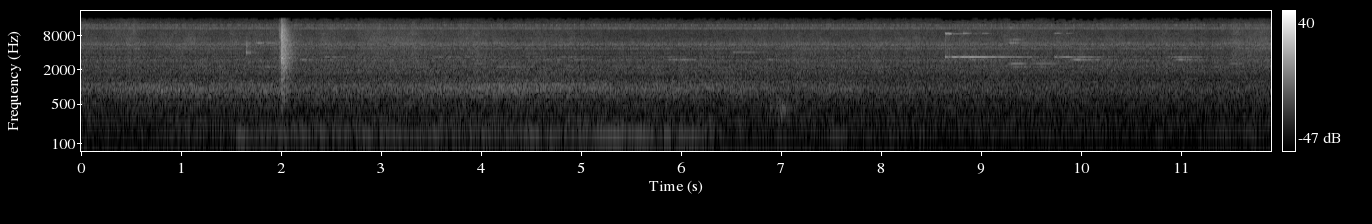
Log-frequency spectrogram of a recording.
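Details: Steady low hum and faint tinkling chime-like tones with one sharp click, and no clear animal calls.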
